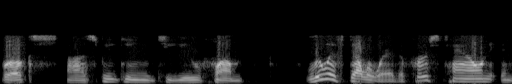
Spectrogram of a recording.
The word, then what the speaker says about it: Lewes: They spell it L-E-W-E-S. Some people who are not familiar with it will look at the map and say, oh, you must live in Lewis. Well, no, it's Lewis. Oh, L-E-W-I-S? No, L-E-W...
